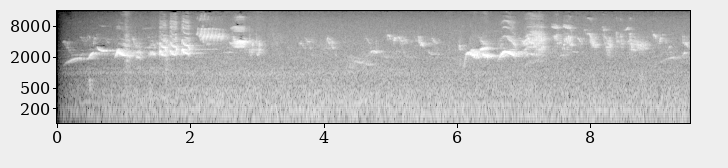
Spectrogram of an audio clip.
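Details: Wild birds singing on a June 3, 2015 morning in Šilo on Krk island, Croatia: a mix of high chirps, whistled phrases and trills overlapping from several singers, with quieter gaps between bursts.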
